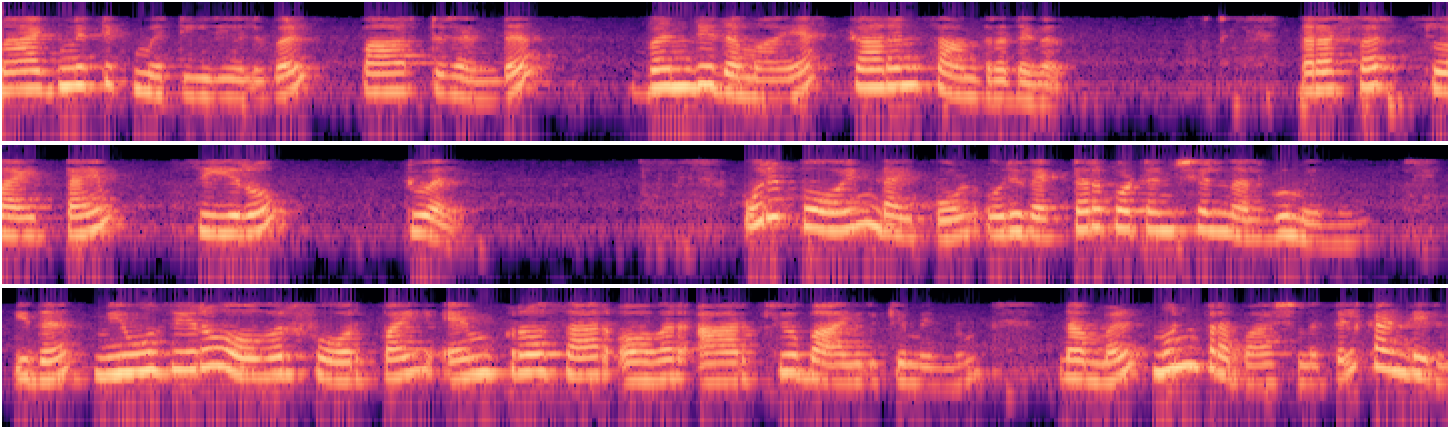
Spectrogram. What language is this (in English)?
Malayalam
